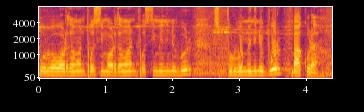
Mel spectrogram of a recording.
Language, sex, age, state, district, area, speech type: Bengali, male, 30-45, West Bengal, Purba Bardhaman, urban, spontaneous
